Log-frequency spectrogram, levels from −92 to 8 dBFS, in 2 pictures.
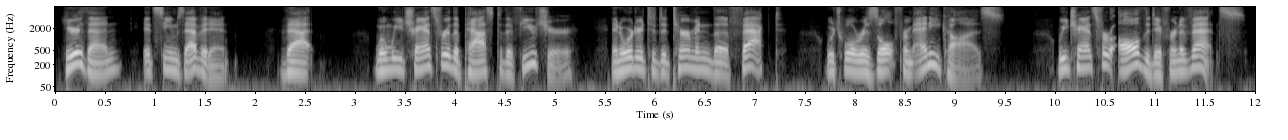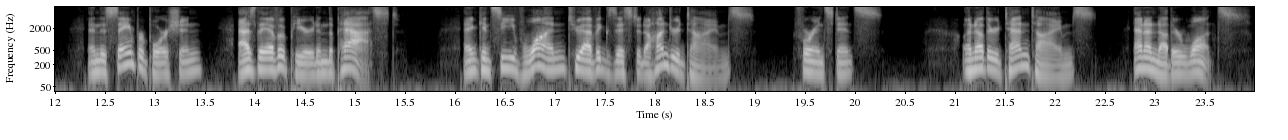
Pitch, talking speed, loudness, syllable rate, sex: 135 Hz, 150 wpm, -21 LUFS, 5.1 syllables/s, male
